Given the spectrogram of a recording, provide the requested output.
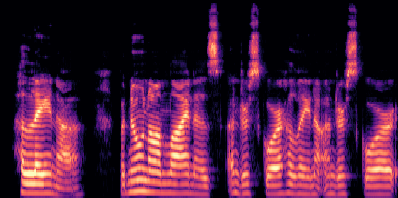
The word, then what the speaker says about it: Helena: Helena, pronounced Helena, but known online as _Helena_ in upside-down reverse text, carefully applied liquid liner to her eternally greasy eyelids.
